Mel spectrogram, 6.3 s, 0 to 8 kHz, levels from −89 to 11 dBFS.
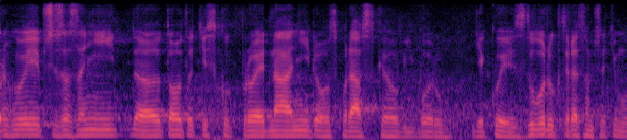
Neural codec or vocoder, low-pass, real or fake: codec, 24 kHz, 3.1 kbps, DualCodec; 7.2 kHz; fake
